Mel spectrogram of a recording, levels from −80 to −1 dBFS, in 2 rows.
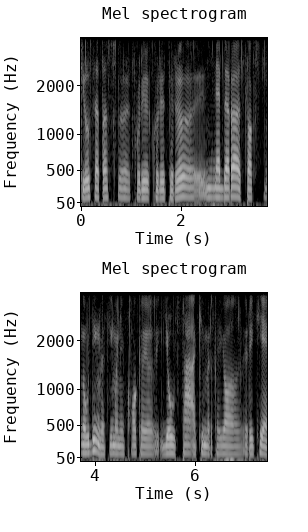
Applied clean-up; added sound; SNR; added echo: neural separator model SepFormer WHAM!.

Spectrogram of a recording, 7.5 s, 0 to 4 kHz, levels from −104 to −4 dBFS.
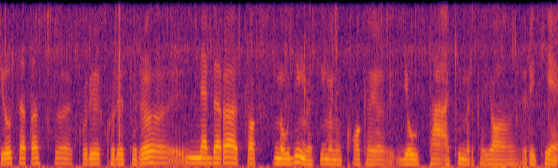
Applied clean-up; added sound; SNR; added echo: none; Frying (food); 19 dB; none.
